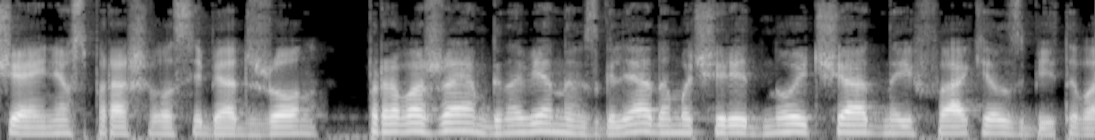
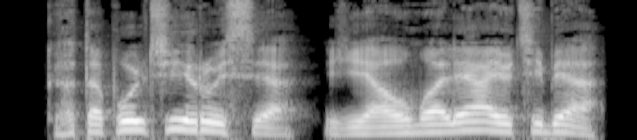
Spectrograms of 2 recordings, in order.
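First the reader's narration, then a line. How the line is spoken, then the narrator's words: Wind shouting. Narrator (Russian): закричал ветер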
